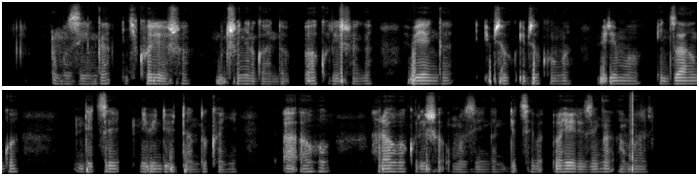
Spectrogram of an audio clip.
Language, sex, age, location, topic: Kinyarwanda, male, 18-24, Musanze, government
